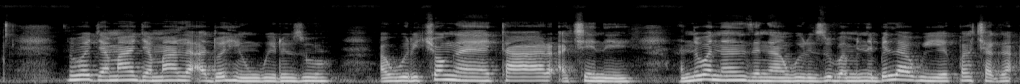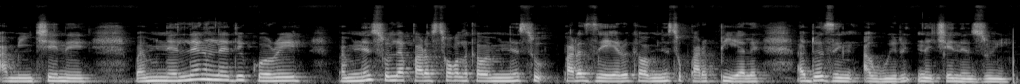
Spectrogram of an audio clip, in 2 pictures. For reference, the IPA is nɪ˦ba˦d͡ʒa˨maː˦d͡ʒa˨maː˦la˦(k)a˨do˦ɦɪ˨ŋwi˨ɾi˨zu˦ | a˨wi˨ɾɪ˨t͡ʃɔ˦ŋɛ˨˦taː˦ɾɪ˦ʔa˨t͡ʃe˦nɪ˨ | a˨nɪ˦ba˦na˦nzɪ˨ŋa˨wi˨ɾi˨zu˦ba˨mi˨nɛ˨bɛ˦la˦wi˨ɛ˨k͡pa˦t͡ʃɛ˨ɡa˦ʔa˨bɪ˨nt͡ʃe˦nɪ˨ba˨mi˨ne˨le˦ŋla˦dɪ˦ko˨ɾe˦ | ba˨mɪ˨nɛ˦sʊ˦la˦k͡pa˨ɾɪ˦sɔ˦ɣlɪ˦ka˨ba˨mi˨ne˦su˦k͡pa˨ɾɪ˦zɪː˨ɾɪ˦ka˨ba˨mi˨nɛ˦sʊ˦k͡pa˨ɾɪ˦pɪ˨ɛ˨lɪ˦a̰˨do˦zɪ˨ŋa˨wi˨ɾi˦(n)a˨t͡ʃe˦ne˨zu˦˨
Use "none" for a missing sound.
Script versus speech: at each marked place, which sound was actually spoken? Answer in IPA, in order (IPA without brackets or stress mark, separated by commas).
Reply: ʔ, n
